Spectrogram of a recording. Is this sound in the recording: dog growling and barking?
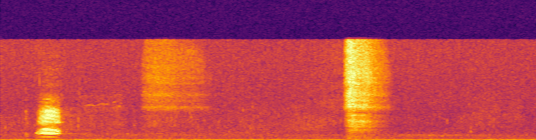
no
